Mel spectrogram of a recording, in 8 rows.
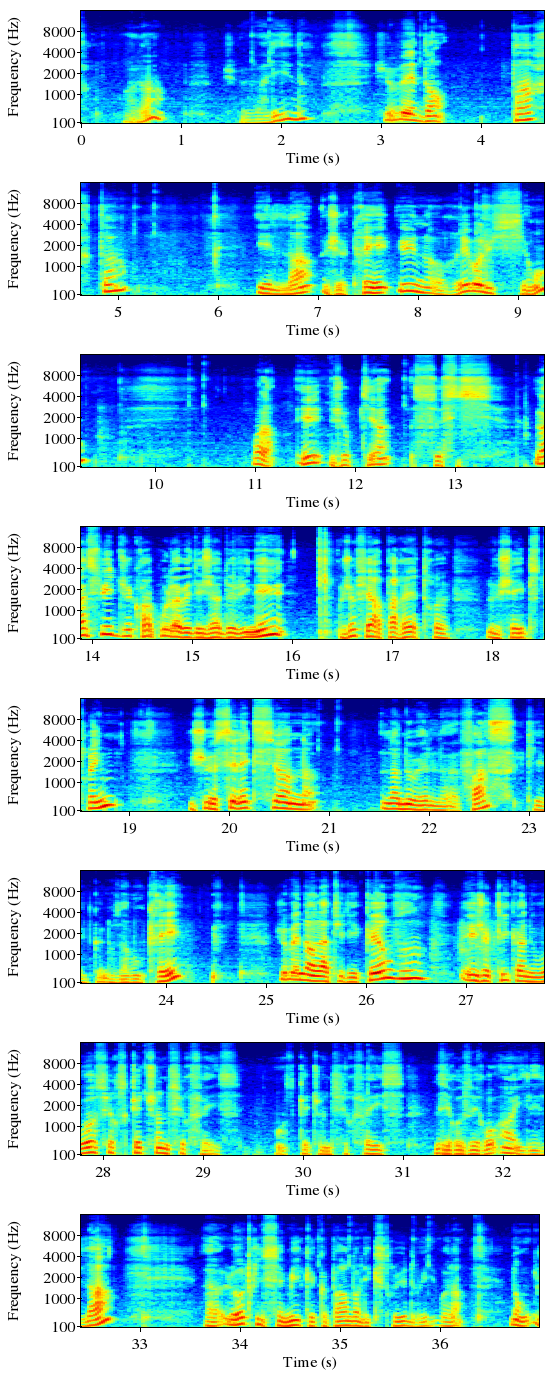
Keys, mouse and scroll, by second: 1.6 click, 2.3-3.0 typing, 3.3 click, 5.1 click, 5.8-6.6 typing, 8.3 click, 10.2 click, 11.7-12.6 drag, 16.1 space, 20.8 click, 28.0 click, 30.3 click, 34.7 click, 35.6 click.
